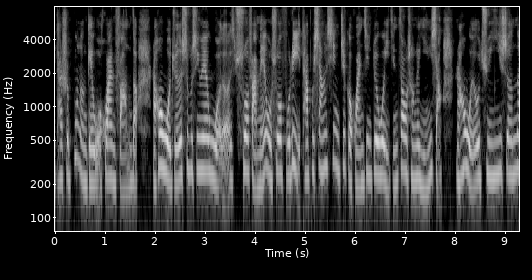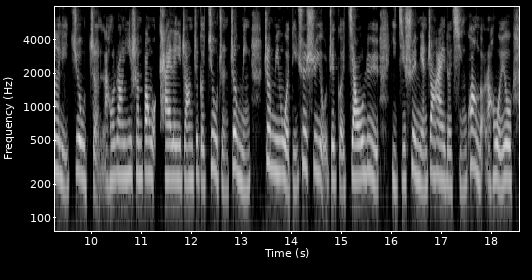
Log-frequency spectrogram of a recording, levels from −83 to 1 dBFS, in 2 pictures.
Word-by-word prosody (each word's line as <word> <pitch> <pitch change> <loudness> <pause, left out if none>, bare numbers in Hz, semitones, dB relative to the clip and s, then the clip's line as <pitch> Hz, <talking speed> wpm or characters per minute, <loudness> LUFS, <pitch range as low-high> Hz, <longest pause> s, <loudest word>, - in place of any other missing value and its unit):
他 225 - -6
是 250 - -2
不 350 +10 -8
能 220 -7 -6
给 210 0 +1
我 - - -1
换 230 -2 +1
房 210 - -3
的。 - - -2 0.3
然 - - +1
后 285 0 +8
我 240 -5 +6
觉 210 +1 -2
得 240 - +5
是 290 - +2
不 260 - -7
是 265 +1 0
因 - - -2
为 260 0 +2
我 230 -5 0
的 215 - -2
说 265 +4 +1
法 255 -6 +2
没 195 +3 -4
有 265 -4 +1
说 255 +3 +2
服 240 -1 -4
力， 270 -7 +2
他 235 +2 -1
不 255 +2 -9
相 265 +2 +1
信 295 -4 -2
这 290 - -1
个 215 -5 +1
环 200 0 -4
境 240 0 -4
对 250 +1 +2
我 235 -1 +4
已 195 - -5
经 200 +1 -10
造 265 +1 +2
成 225 -3 -4
了 225 - -2
影 200 +5 -8
响， - - +2 0.3
然 - - -3
后 285 0 +2
我 275 - +4
又 220 +5 0
去 240 +1 -1
医 240 +2 -5
生 250 0 +1
那 265 -2 -2
里 200 -4 -6
就 250 -3 +1
诊。 200 0 -3
然 210 - -5
后 225 +1 -5
让 235 -1 -1
医 240 +1 -4
生 240 0 -1
帮 245 -1 +4
我 230 - -4
开 230 0 +4
了 230 - 0
一 225 0 -1
张 220 0 -1
这 250 - -3
个 210 -2 -3
就 265 +4 -1
诊 190 -4 -6
证 290 -2 +4
明， 195 -2 -6 0.3
证 315 -3 +2
明 250 -2 -2
我 205 -4 +2
的 195 0 -11
确 295 +6 -1
是 270 -1 +2
有 235 - -3
这 225 - -1
个 195 -3 -5
焦 225 +3 +4
虑 245 -6 -3 0.2
以 215 -3 -9
及 205 +2 0
睡 270 +5 +2
眠 200 -4 -3
障 255 0 +2
碍 230 -3 +2
的 200 -2 -5
情 200 0 +4
况 295 -4 +3
的。 - - -7
然 - - -3
后 230 +1 -3
我 220 -3 +3
又， 225 +2 +3
235 Hz, 315 characters per minute, -24 LUFS, 215-255 Hz, 0.3 s, 后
